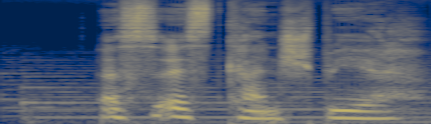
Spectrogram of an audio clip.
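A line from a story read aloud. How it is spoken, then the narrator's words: Sighing. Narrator (German): sagte der Geschäftsmann mit einem Seufzer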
